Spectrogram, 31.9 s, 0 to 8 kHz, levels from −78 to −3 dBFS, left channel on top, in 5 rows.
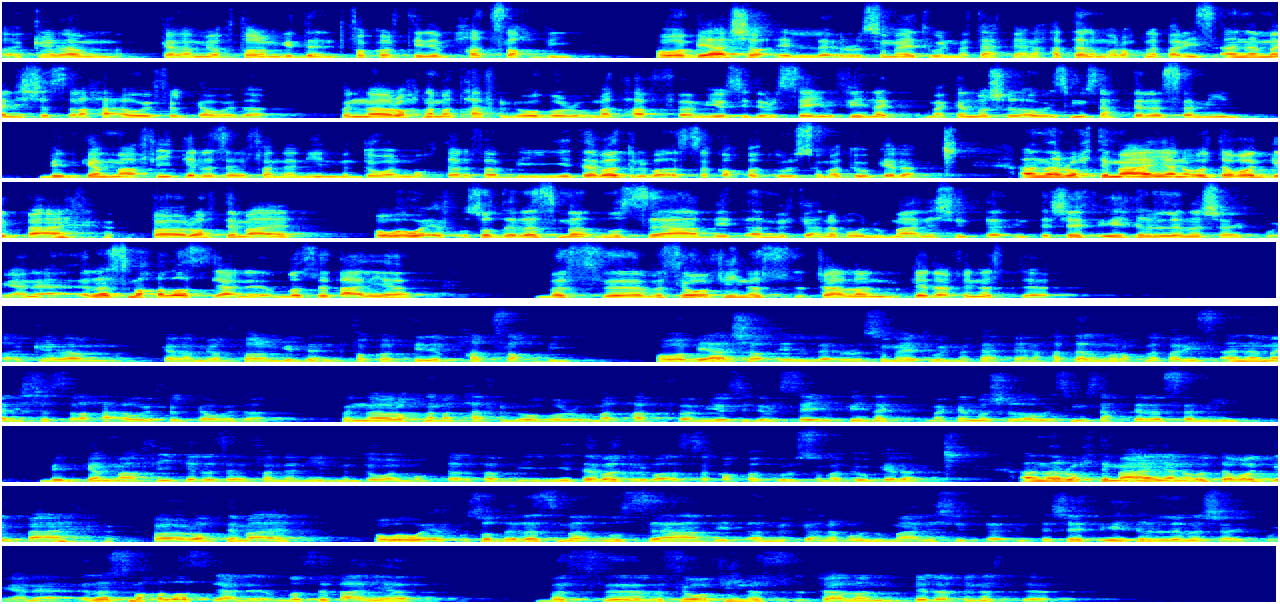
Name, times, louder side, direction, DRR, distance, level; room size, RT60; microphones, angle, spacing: voice 1, 0.0-2.9 3.3-7.7 8.1-12.6 13.0-17.4 17.9-19.6 19.9-20.6 21.0-27.6 28.2-30.8, left 5 dB, 75° left, 16 dB, 0.6 m, -24 dB
17.5 x 10.5 x 3.5 m, 0.66 s
head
